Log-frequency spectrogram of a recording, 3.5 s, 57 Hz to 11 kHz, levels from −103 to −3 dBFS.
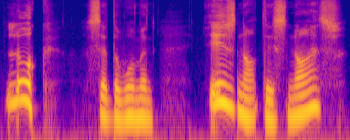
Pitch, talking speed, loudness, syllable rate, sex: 165 Hz, 135 wpm, -21 LUFS, 3.5 syllables/s, male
